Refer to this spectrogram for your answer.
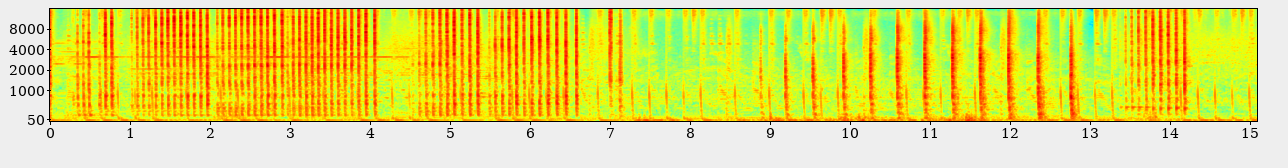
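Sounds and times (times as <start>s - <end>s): power tool hammering: 0.0s - 7.3s.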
